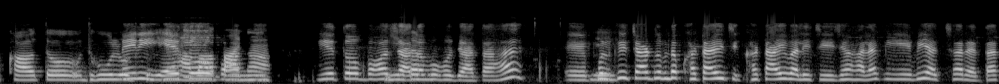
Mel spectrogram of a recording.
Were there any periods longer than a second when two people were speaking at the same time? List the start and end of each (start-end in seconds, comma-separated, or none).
1.2-2.6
